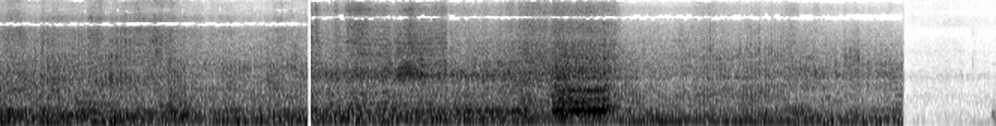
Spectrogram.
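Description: Dirt bike engines whine and rev nearby.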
